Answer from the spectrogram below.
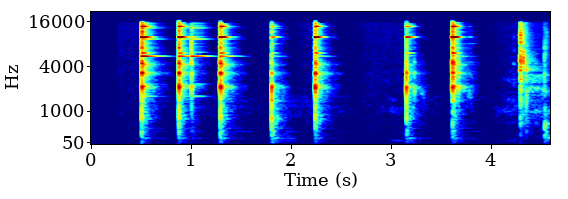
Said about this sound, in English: So I'll hammer this other one.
